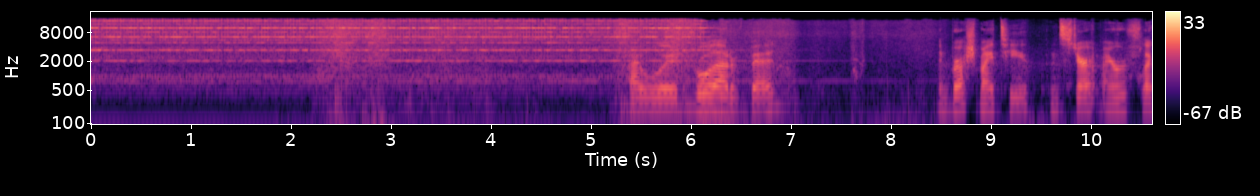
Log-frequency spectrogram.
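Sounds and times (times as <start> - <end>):
alarm clock ringing with a shrill electronic tone: 0.0 - 8.6
rustling thump: 2.2 - 8.4
speech: 5.4 - 7.0, 8.5 - 10.6.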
